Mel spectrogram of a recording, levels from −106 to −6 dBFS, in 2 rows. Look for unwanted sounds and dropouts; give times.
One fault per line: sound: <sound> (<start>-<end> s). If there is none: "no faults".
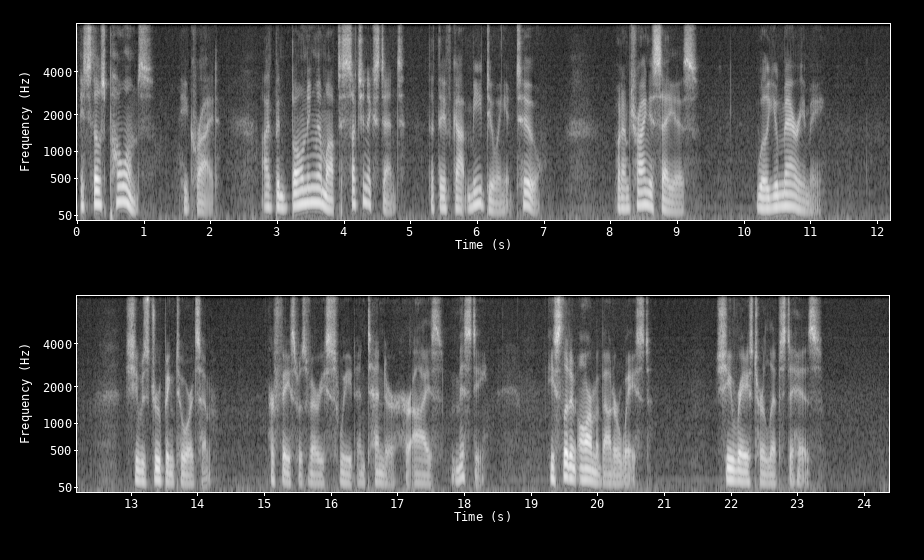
no faults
